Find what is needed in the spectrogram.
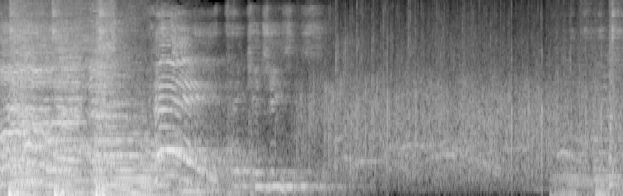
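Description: Gospel choir and live band finish a song with drum hits and a last falling vocal line, then the audience applauds. Music starts up again near the end.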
